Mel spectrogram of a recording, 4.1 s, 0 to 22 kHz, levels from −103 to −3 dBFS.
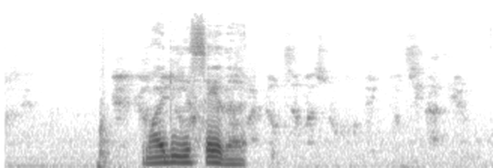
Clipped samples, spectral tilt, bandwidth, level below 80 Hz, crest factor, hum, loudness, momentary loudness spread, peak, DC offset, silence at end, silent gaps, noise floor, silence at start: under 0.1%; -7 dB/octave; 13.5 kHz; -72 dBFS; 20 dB; none; -40 LUFS; 23 LU; -26 dBFS; under 0.1%; 2.05 s; none; -78 dBFS; 0.8 s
